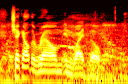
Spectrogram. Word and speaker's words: Wytheville: But it is pronounced Wytheville.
